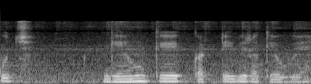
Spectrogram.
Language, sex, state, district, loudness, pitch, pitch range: Hindi, male, Uttar Pradesh, Jalaun, -16 LUFS, 125 Hz, 115-135 Hz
